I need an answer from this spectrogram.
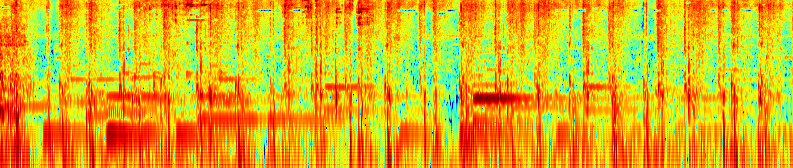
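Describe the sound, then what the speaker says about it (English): Horse hooves clip-clop in a steady running rhythm in the online game Lord of the Rings Online, loud and continuous with a brief whinny, over game background sounds. "Let's ride a horse."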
